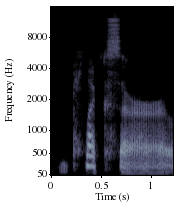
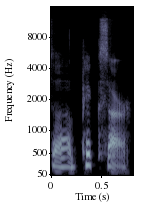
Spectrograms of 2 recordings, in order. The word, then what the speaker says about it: Pixar: They're a Disney Plexar. Let's see, how do you say that? It's Pixar.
